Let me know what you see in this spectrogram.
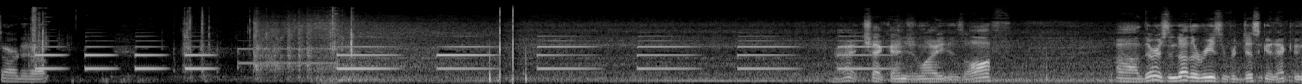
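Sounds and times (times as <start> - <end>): car engine starting and idling: 0.0 - 13.0
dashboard warning chime: 0.3 - 9.1
sharp clicks: 4.9 - 5.4.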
